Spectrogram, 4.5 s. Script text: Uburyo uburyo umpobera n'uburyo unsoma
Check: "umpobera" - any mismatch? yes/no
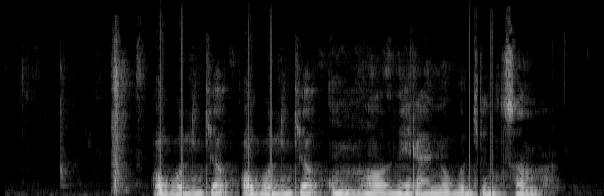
no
